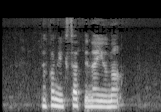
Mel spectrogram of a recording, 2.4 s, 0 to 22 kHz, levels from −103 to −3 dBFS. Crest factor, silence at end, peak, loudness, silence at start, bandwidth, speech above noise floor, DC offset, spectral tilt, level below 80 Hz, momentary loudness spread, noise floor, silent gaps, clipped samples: 16 dB; 0.6 s; -6 dBFS; -20 LUFS; 0.65 s; 11.5 kHz; 37 dB; under 0.1%; -6.5 dB/octave; -58 dBFS; 8 LU; -55 dBFS; none; under 0.1%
